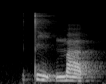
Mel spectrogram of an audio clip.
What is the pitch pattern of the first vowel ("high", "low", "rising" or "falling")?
low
